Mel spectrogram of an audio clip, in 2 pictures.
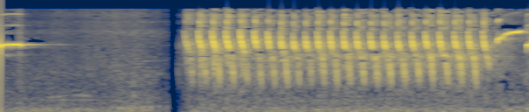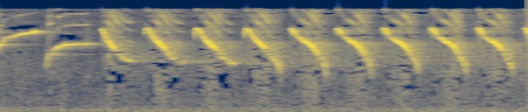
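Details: Song of a canary, played for training juvenile canaries: brief quiet start, then a loud buzzy rolling trill, upswept whistles and a run of quick descending chirps.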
